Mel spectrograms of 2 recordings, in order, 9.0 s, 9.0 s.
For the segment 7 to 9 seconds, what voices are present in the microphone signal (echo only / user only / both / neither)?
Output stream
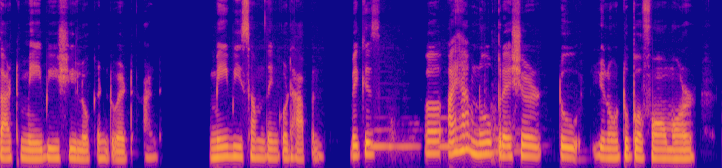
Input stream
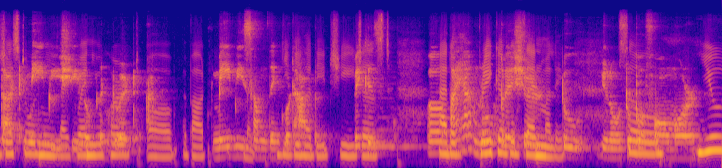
both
